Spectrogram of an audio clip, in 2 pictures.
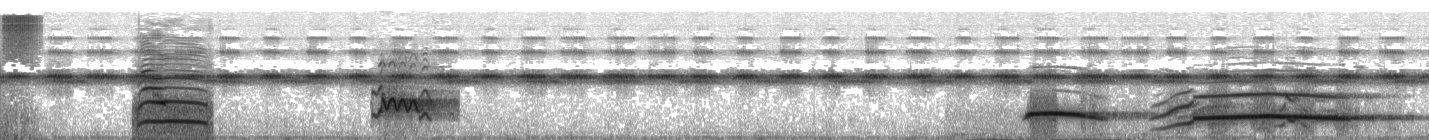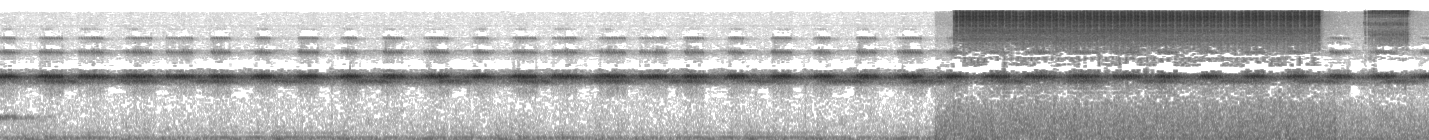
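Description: Crickets chirping steadily at about three chirps a second, with a few short animal calls over them about two and four seconds in and again around the middle. A loud high hiss comes in for a few seconds near the end.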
